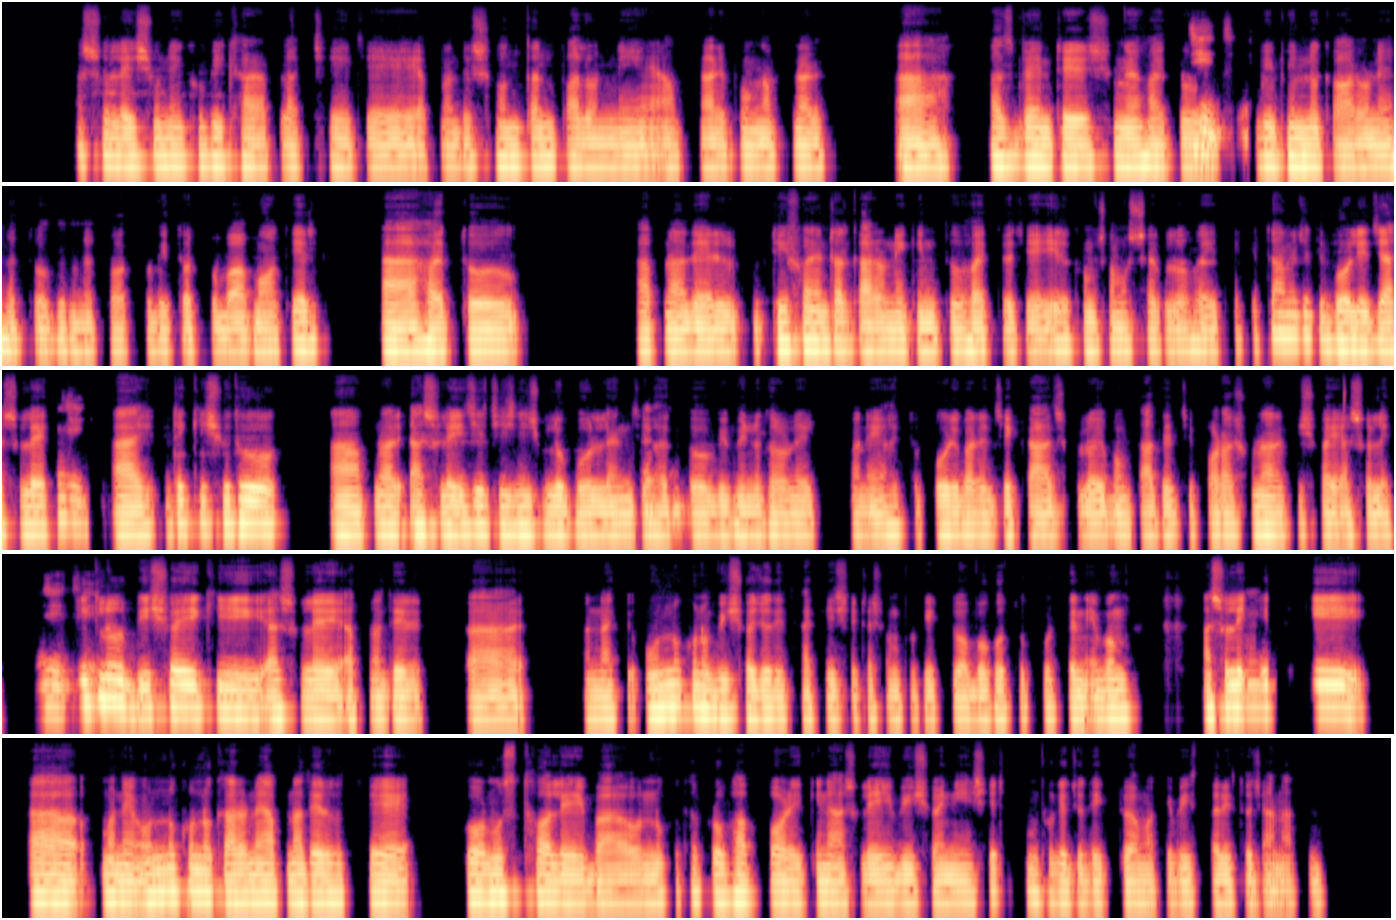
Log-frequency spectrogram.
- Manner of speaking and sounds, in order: other background noise; horn
- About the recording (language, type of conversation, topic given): Bengali, advice, সন্তান পালন নিয়ে স্বামী-স্ত্রীর ক্রমাগত তর্ক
